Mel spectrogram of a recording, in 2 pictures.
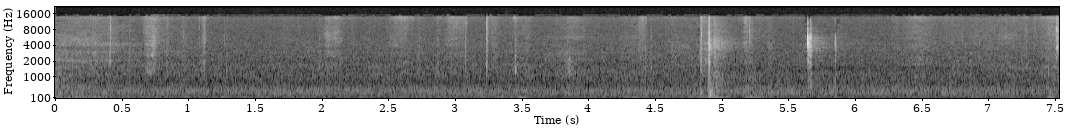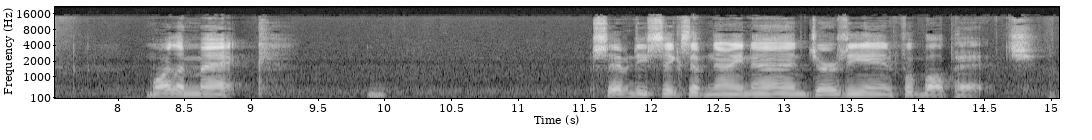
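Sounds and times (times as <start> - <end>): cards rustling: 0.2 - 5.2.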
